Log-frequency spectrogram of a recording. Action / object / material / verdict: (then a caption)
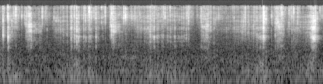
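scrape / bar of soap carved with a knife blade / soap / none. A utility knife blade scrapes and carves curled shavings off a solid Fa bar soap with a purple core, held in the hand. Quiet, dry, crisp scraping and crinkly tearing strokes repeat throughout, bright and hissy with almost no low end, and each stroke stops short with no ring.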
